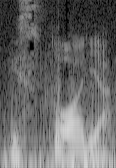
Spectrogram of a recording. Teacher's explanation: um ditongo crescente ele começa com as semivogais termina com a vogal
